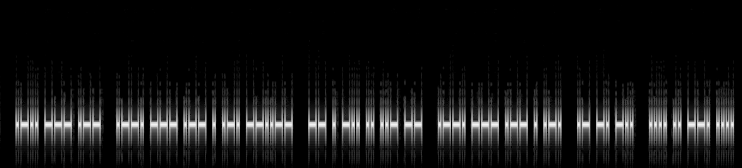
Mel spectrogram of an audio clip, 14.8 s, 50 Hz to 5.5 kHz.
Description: Morse code, heard as a keyed tone, about 25 wpm, 600 Hz. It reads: LOW POWER, MEDIUM POWER AND HIGH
